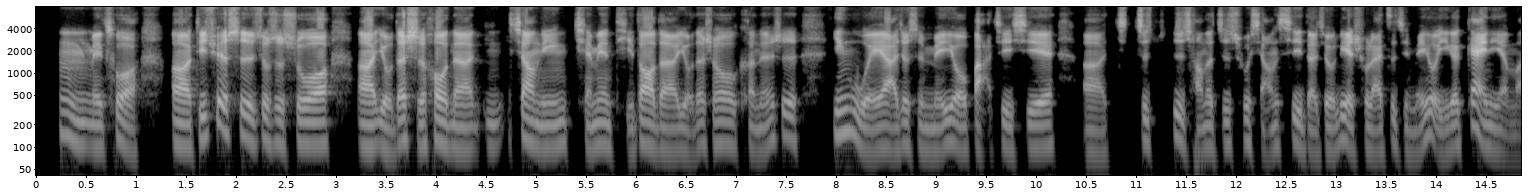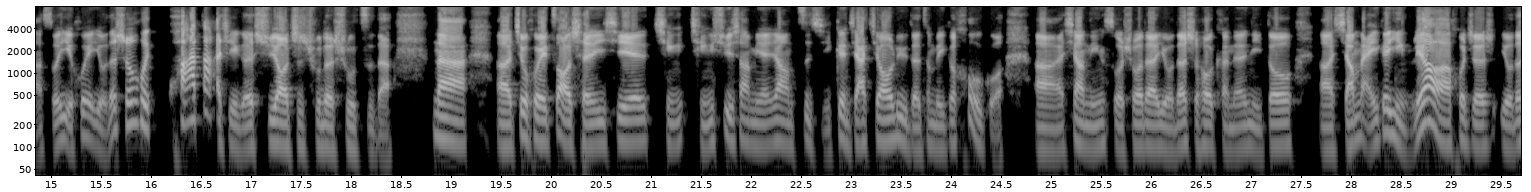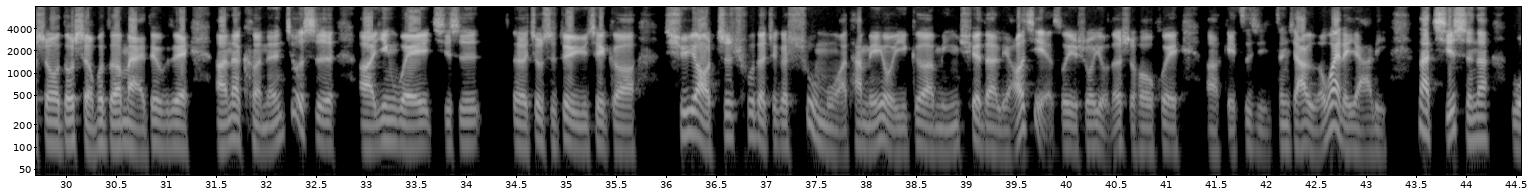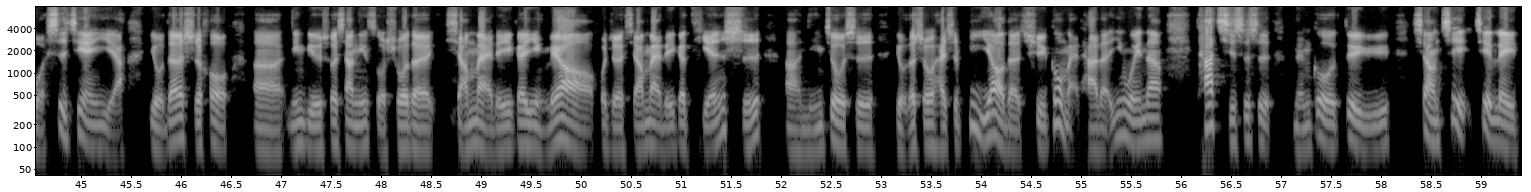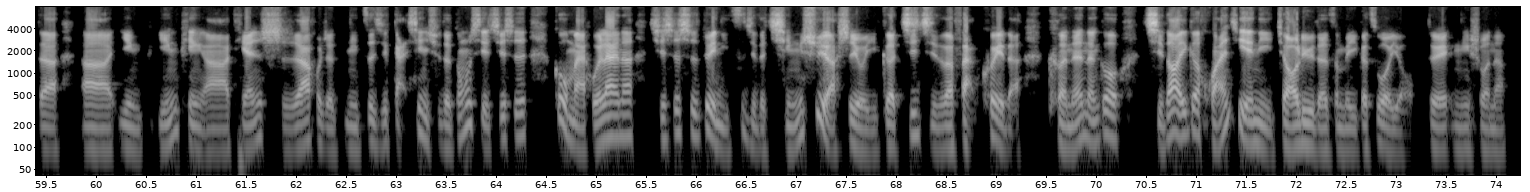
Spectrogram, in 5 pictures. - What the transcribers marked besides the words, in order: other background noise
- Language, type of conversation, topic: Chinese, advice, 如何更好地应对金钱压力？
